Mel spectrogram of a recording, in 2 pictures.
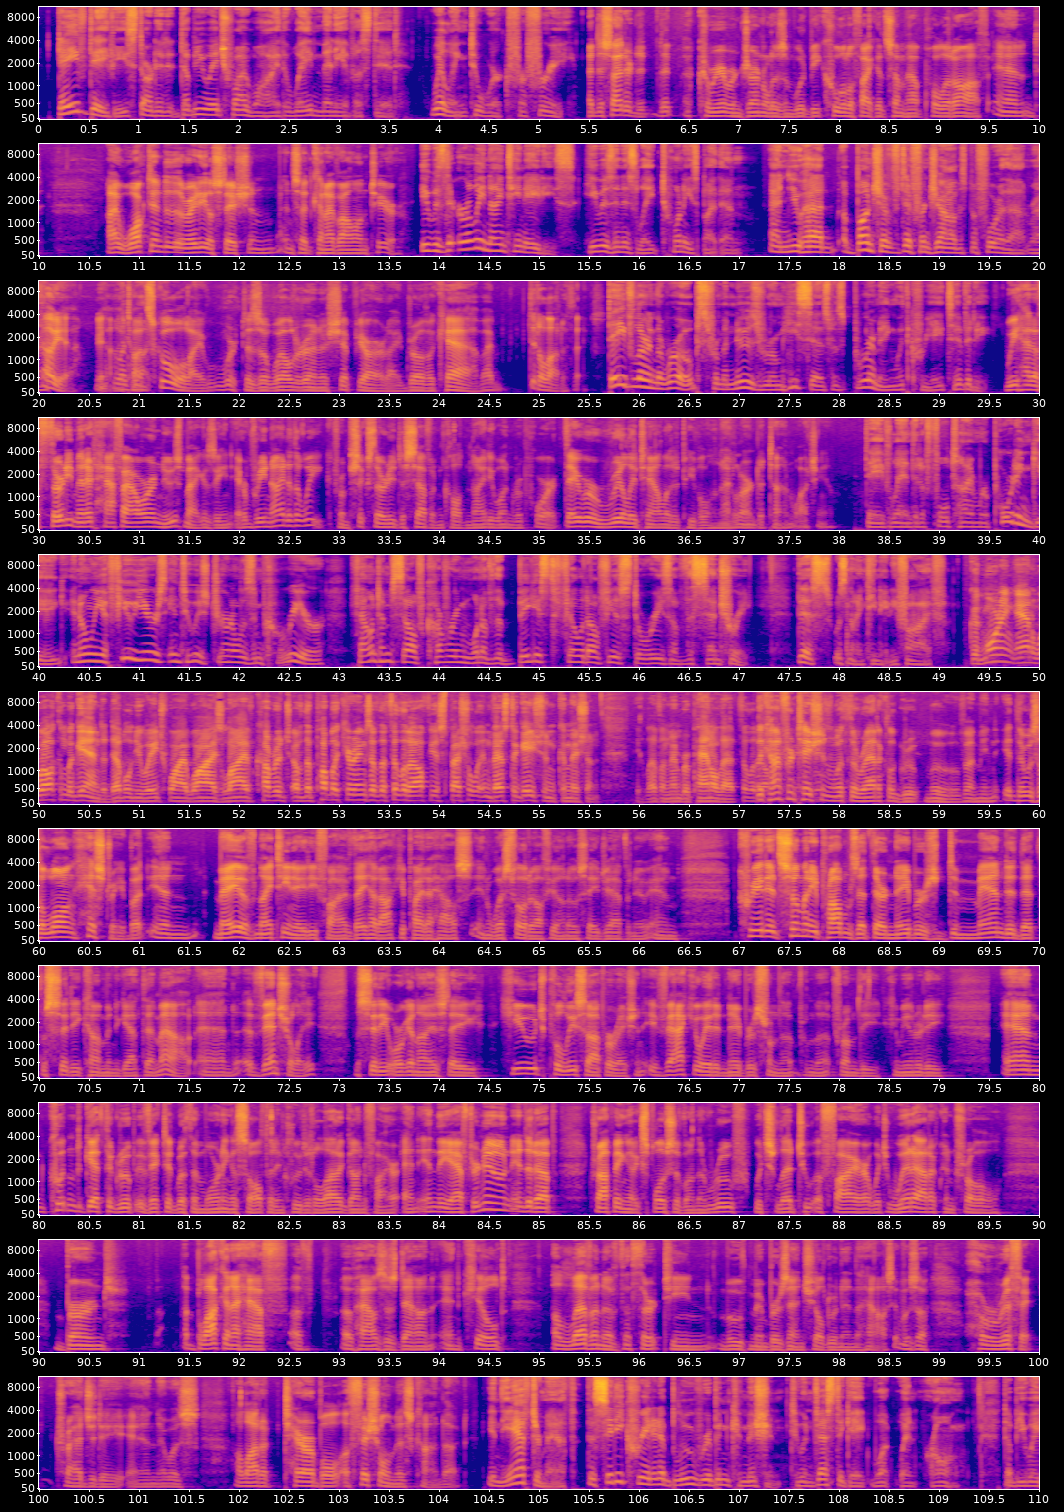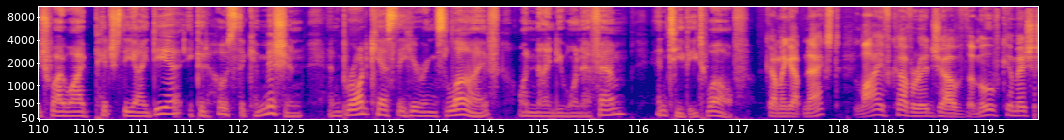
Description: Guests: Edward Ayers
